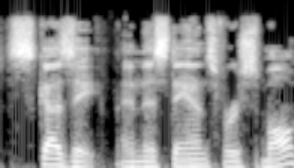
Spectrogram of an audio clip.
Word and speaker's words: SCSI: Also, if you can think of any other Fast as Possible episodes that you'd like to see, the abbreviation SCSI is pronounced SCSI, and this stands for Small Computer Systems Interface.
